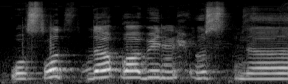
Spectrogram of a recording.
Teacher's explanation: نا میں تھوڑی سی ناک میں آواز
